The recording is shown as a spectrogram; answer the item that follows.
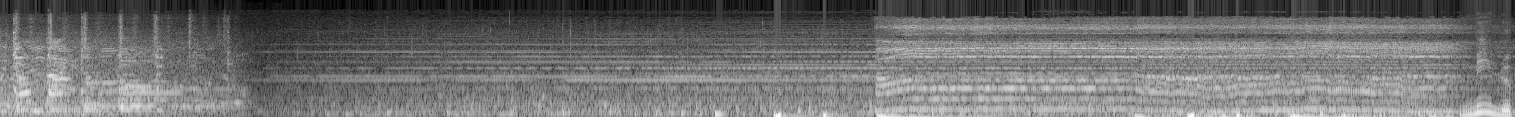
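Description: Thunder rumbles overhead in a mountain storm while trekking in Ladakh, with rain pattering steadily throughout; deep low rolls build and swell near the middle and end, and music plays faintly at the start.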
